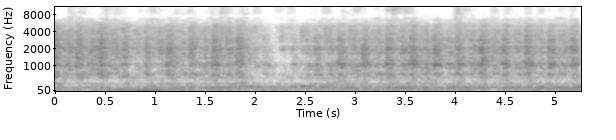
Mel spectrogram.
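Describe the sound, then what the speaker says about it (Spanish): A mixed-breed dog pants steadily and rapidly during a grooming session, a continuous rhythmic breathy sound close by but fairly quiet, with no talk. "este está jadeando desde que llegó"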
